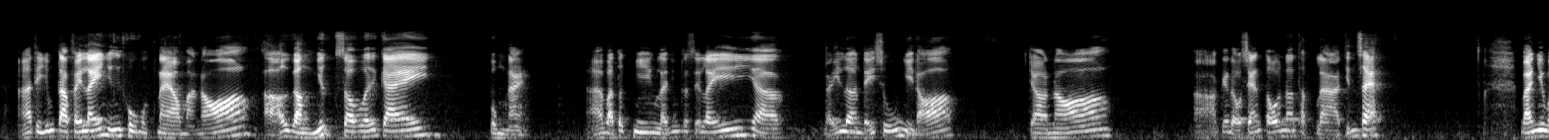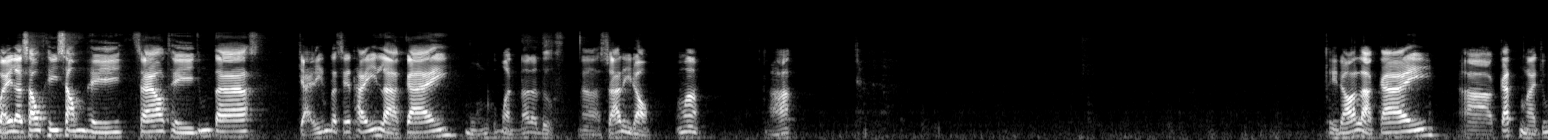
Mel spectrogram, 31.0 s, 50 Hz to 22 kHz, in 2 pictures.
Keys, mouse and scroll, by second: 1.1 ctrl+z, 1.6 ctrl+z, 1.7 middle click, 4.8 click, 5.2 middle click, 5.6 scroll, 10.3 middle click, 12.5-15.4 middle drag, 15.4 scroll, 16.0 middle click, 18.4 scroll up 1, 22.7 click, 25.5 click, 26.1 click, 27.6 click, 28.0 scroll, 28.9-30.5 scroll.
